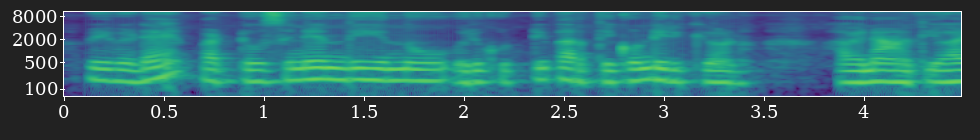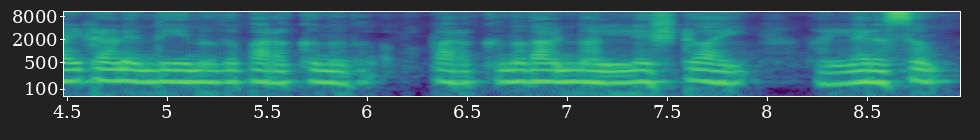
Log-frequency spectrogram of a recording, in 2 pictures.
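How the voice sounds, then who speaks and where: A woman's voice: sits low, flat delivery, a little fast, vocal fry, warm tone, breathy edge. A woman teacher reading a story to children and explaining it, asking questions and answering them herself. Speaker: primary school teacher.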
